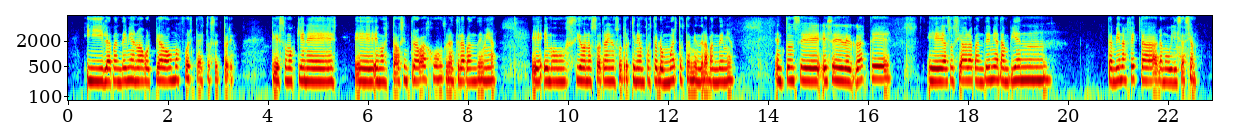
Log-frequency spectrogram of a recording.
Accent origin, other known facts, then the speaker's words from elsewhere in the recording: Chile; para hacer estas transformaciones radicales que necesitamos como pueblo chileno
